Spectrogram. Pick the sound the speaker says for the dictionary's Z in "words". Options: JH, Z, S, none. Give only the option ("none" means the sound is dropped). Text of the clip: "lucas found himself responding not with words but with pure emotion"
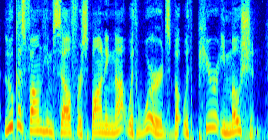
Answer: Z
